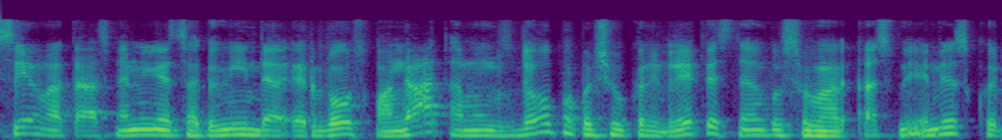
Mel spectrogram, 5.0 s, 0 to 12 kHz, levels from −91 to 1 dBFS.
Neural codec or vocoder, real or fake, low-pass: codec, 16 kHz, 1 kbps, X-Codec, HuBERT features, trained on general audio; fake; 7.2 kHz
